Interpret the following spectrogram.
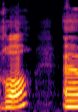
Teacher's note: یہ ناک کی جگہ منہ سے ادا ہونا چاہیے · یہ ہمارے گلے کے اوپر والے حصے سے ادا ہوتا ہے. اس حرف کو ادا کرنے کے لیے زبان جب نرم تالو کے اس حصے کے ساتھ لگتی ہے جس کو ہم کوا کہتے ہیں تب یہ حرف ادا ہوتا ہے. زبان کوے کو یعنی کہ یوویلا کو جہاں پر ٹچ کر رہی ہے وہاں پر آپ کو ایک وائٹ کلر کا ڈاٹ نظر آ رہا ہوگا. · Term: غین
